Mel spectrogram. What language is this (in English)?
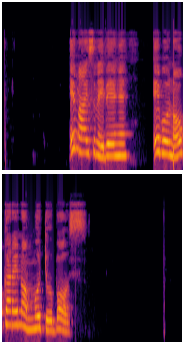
Ibibio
